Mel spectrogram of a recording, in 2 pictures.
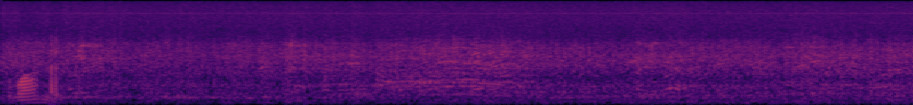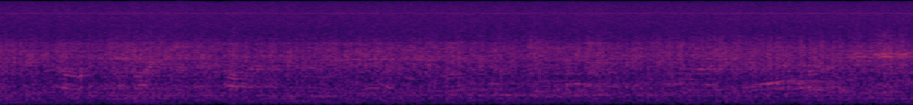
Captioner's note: street noise, traffic, unintelligible chatter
